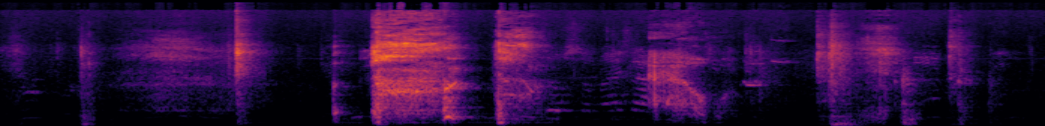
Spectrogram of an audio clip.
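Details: Several harsh coughs mixed with throat clearing and breathy sounds from an adult who says he is sick and has had massive diarrhea this past week; acute-illness cough.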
